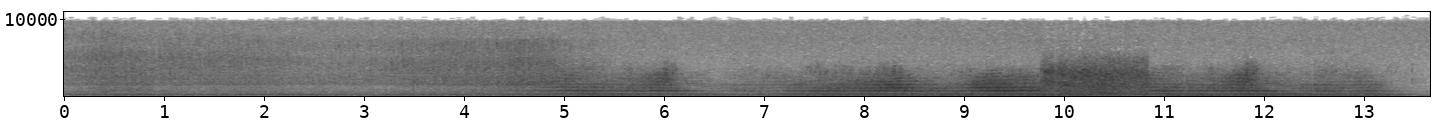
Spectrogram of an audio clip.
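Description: A Douglas A-1 Skyraider propeller plane with a radial piston engine drones steadily and loudly nearby, its rumble deepening and swelling as it passes, with no voices.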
